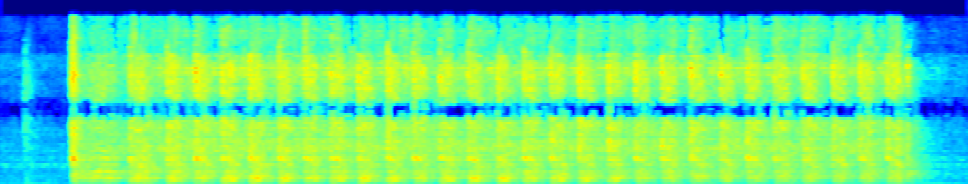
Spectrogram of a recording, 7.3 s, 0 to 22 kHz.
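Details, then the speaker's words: Fuel-injected engine in a 1995 Jeep Wrangler YJ, not run for at least 18 months, cranked with cables straight to the leads because the battery is dead; starter turns it over steadily at a quick even beat about six seconds, no fire; crank, no start, spark plugs suspected. "All right, guys, no dice so far. So turns over, that's good. No fire, no spark, didn't want to do anything."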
